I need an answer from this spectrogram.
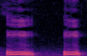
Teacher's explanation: ये जो हमज़ा है ये इंग्लिश लेटर ई की साउंड देगा, और हम अक़सुल हल्क पे जाएंगे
